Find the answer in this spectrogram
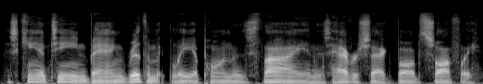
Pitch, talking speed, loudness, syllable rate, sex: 90 Hz, 150 wpm, -19 LUFS, 4.7 syllables/s, male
